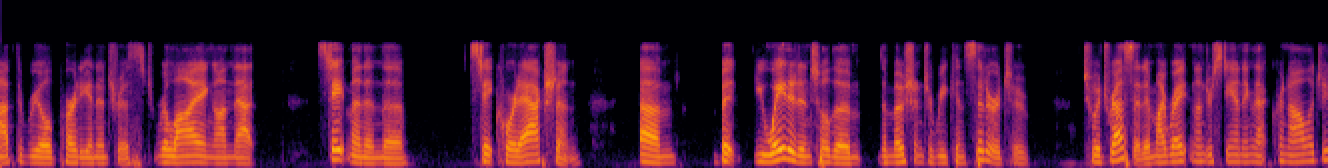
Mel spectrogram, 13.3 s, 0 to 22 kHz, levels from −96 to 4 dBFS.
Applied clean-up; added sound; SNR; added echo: none; none; none; none.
